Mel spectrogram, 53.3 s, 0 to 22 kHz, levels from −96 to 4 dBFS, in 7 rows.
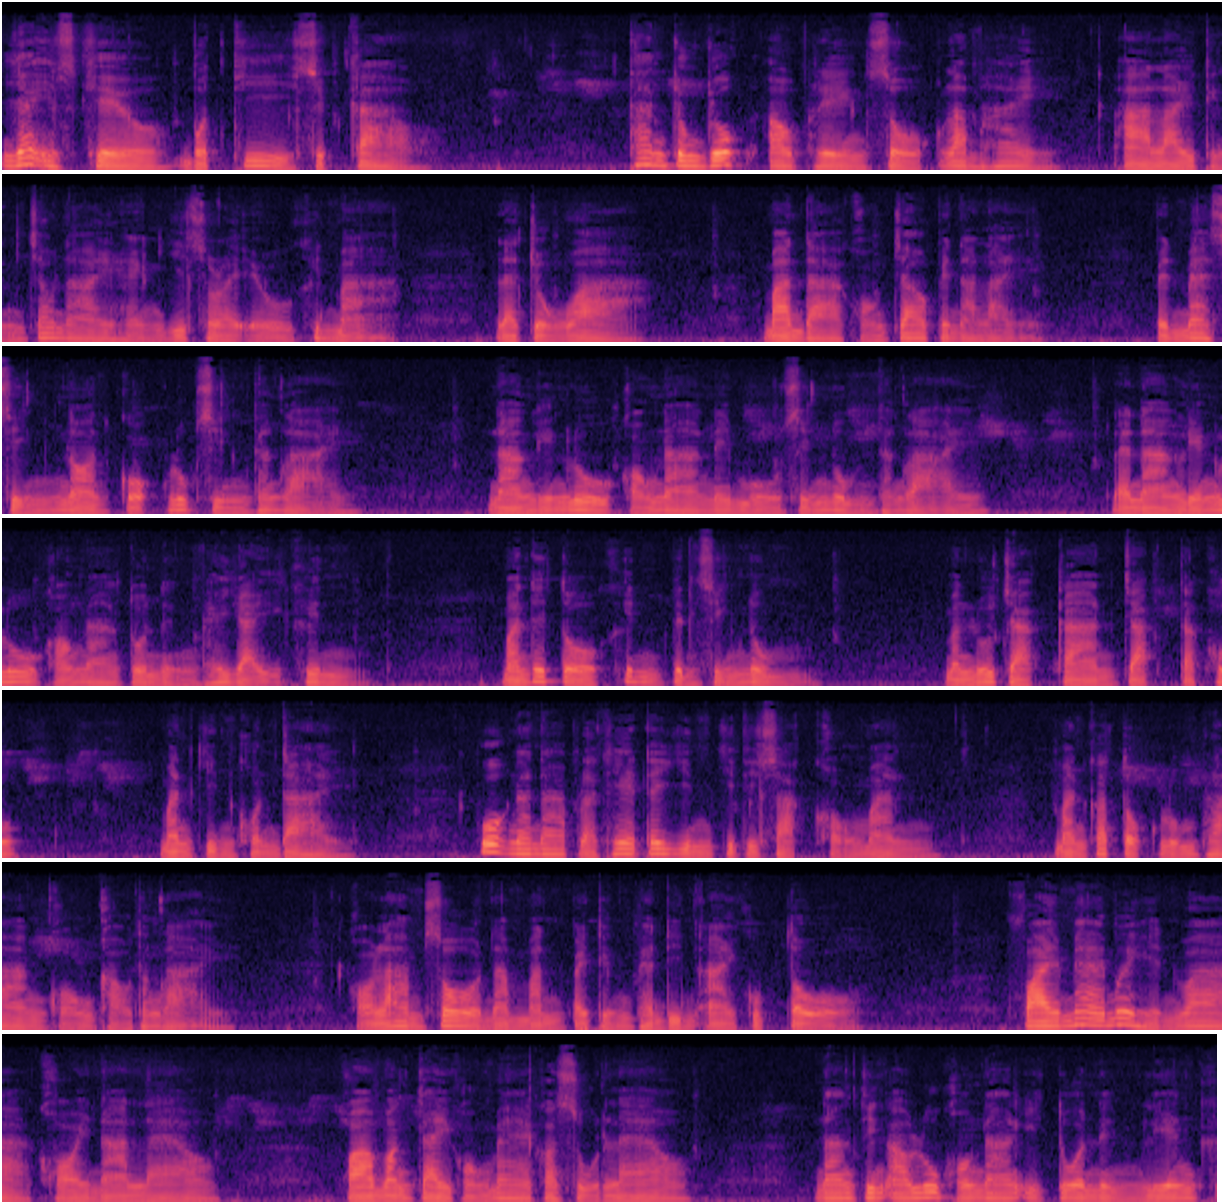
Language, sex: Thai, male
